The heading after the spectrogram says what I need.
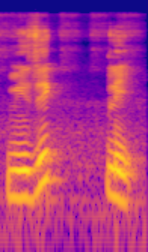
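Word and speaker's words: musically: একটু চক্ষু মদি তো বুঝি যে এ লেটার সাইলেন্ট থাকিব কি হইছে মিউজিকলি বেসিকলি আর লজিকলি আরো শব্দ আছে বুঝি কেন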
